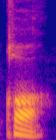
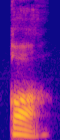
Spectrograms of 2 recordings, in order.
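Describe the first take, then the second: First: The consonant is made deep in the throat. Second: The same.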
